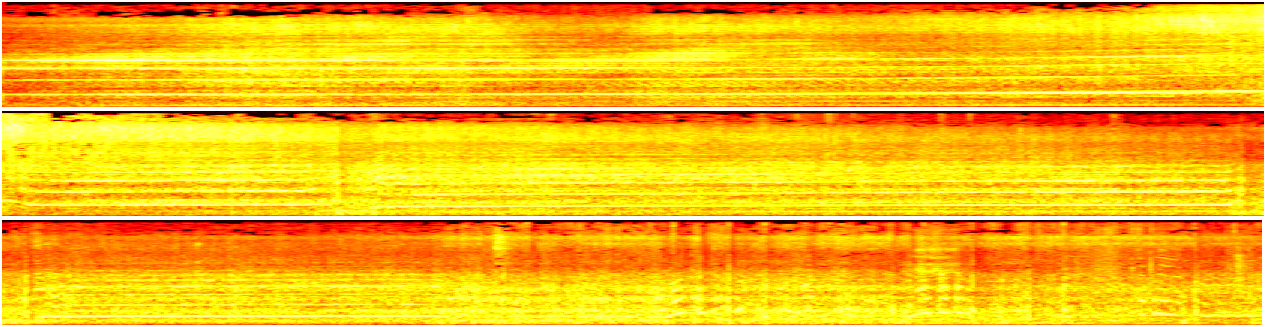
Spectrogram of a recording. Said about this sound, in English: The downshift is insane. That is so cool. So that sounds like a bike. Yeah. That does sound like a bike. So it kind of sounds like a Formula One car as well. It's probably as loud. It's got to be a rotary. It is a rotary.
